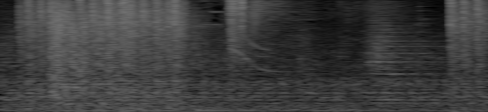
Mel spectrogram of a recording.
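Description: Gunfire on a headquarters in a real-time strategy game, a dense crackle of rapid shots with bursts that rise and fade, fairly quiet and with no talk.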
